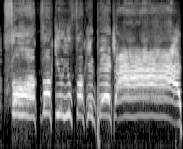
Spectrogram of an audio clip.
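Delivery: high, loud raging yell; furious scream. Shown as a demonstration. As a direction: scream the rage out. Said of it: "So you go from being".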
